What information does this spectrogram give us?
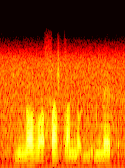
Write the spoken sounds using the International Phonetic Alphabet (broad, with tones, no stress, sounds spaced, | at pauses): k i˨ n ɔ˥ ðˤ ḭ˦ sˤ ɛ˥ ʒ dˤ i˩ n ɔ̰˨ ʎ ɔ̰˥ ʎ m ɛ˥ θ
